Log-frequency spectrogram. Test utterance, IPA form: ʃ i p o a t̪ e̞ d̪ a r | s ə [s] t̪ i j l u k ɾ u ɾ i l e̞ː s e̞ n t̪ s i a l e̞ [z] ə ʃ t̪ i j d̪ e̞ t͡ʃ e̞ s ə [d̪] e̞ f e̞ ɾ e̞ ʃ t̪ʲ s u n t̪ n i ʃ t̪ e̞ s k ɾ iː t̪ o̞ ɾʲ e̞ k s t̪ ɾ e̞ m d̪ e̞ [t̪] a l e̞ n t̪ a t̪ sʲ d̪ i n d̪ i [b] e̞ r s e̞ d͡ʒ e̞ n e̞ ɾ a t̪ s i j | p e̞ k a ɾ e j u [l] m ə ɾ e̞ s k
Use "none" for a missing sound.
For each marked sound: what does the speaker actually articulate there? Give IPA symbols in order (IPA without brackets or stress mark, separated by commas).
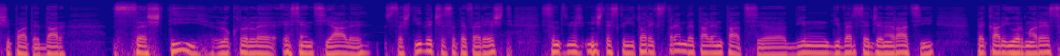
ʃ, s, t̪, t̪, v, r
